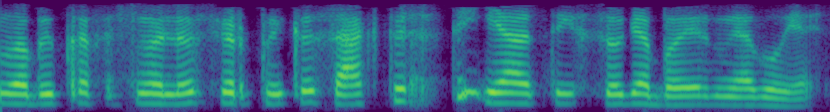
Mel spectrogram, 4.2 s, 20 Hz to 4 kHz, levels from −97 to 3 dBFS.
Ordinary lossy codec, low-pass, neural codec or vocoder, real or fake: MP3, 32 kbps; 3.6 kHz; codec, 16 kHz in and 24 kHz out, 0.9 kbps, LongCat-Audio-Codec, four codebook decoder; fake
